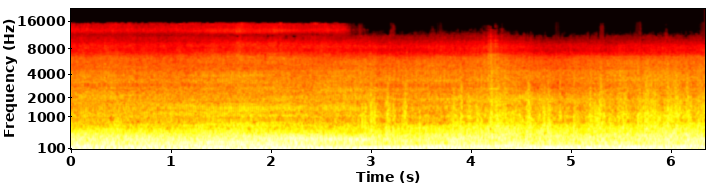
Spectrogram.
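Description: Motorcycle engine running steadily while riding at cruising speed, a constant low drone with wind noise over it.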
